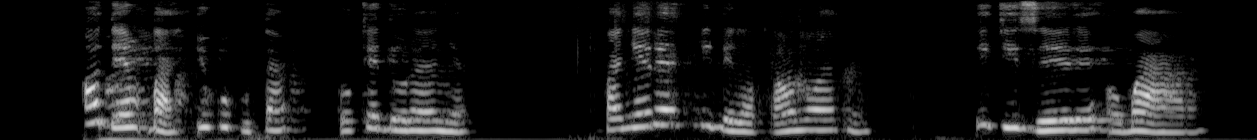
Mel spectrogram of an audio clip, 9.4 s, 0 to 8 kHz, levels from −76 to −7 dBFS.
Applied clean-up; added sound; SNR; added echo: neural mask model DeepFilterNet 3.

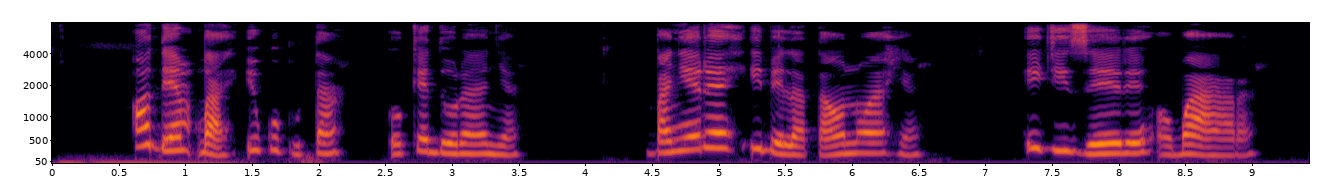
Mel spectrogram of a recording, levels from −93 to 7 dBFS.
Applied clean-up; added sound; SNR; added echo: none; none; none; none.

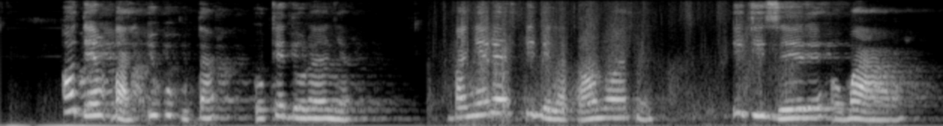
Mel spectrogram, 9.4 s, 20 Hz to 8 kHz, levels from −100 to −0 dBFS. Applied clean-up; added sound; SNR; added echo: neural separator model SepFormer DNS4.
